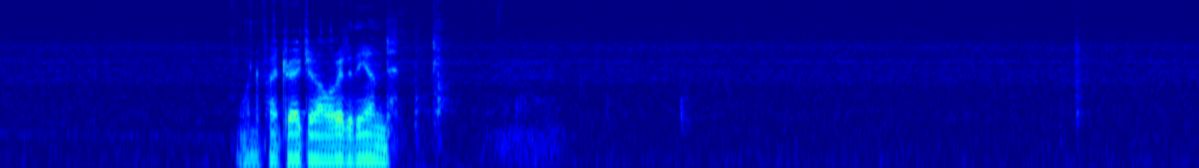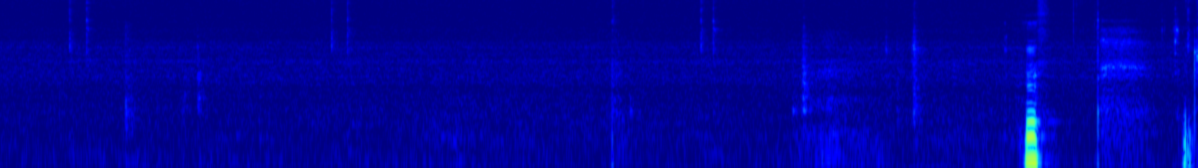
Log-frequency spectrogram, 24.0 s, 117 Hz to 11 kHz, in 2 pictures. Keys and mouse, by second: 4.2 ctrl+z, 10.6 s, 12.7 click, 15.3 alt+click, 19.0 alt+click, 21.0 s.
